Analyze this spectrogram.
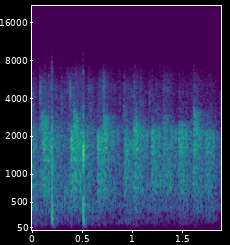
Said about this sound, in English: We also want to thank Faithway Laredo. Why doesn't everyone that's part of Faithway Laredo, why don't you stand up real quick? I'm going to embarrass you. Go ahead. Come on. Let's give them a big hand clap.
